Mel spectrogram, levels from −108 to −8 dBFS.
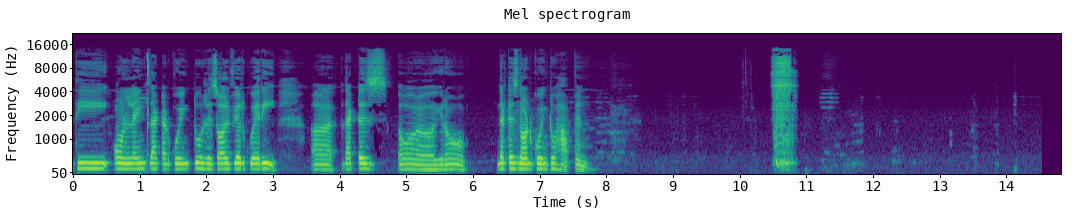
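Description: Damaged data in the compressed speech stream corrupts frames at 1.09 to 1.13 s and again at 14.08 to 14.12 s. The decoder misreads them and loses sync while hunting for the next valid frame header, leaving a brief chirp or squawk each time.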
